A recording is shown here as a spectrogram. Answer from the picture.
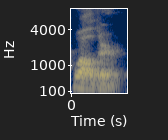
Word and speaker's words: Welder: beautiful guest welder do i do i say it correctly yeah welder yeah yes like that like yes the transformation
